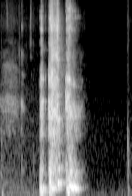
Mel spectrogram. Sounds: Throat clearing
